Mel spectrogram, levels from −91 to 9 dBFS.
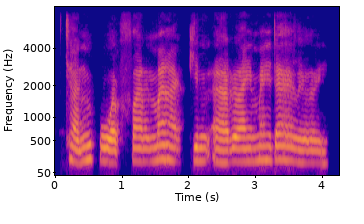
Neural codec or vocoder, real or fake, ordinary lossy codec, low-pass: codec, 16 kHz, 2 kbps, FreqCodec, larger model; fake; none; 7.2 kHz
